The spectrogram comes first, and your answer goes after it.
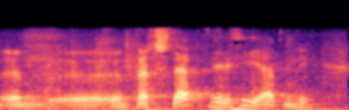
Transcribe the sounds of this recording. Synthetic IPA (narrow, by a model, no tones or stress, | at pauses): ʏ̰mʏ̰mkʰv̥ɛr̥t̪st̪ɛpnɪɾiθiɛ̰pnɪ̰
